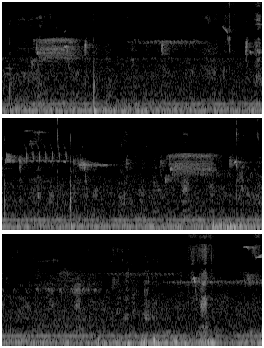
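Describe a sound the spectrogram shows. Two dogs growl and snarl as they wrestle playfully.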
